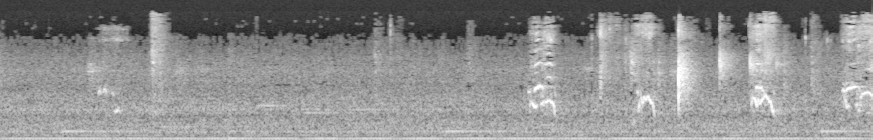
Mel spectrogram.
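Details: Young pet grey parrot whining while being fed pellets outside its cage: a run of short, downward-curving nasal whines repeated about once a second over low indoor hum and faint clicks.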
